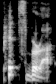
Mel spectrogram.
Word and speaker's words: Pittsburgh: which didn't have its H forcibly removed HD yeah I think I think the original intention was to was to pronounce it Pittsboro in the same way as Edinburgh Edinburgh hmm yeah but strangely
